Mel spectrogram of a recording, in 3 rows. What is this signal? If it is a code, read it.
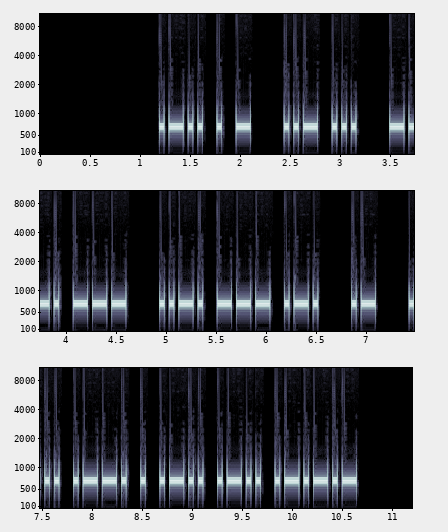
Morse code, heard as a keyed tone, about 25 wpm, 700 Hz. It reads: LET US GO FOR A SPELL.
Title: Sentences from Top 1000 Words - Review Part 1 - 25wpm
